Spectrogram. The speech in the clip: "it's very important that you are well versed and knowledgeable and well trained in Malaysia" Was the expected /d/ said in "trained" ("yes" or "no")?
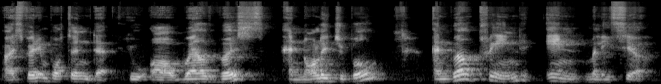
yes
